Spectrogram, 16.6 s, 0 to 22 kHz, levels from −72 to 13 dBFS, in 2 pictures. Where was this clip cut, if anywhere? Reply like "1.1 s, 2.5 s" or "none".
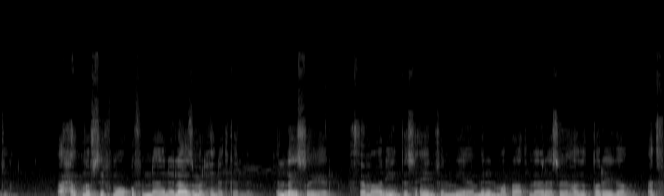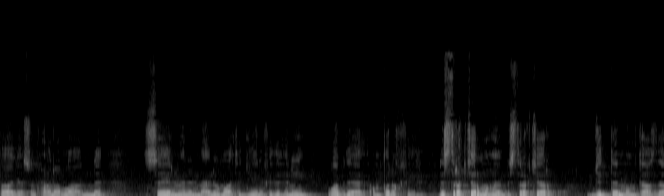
4.3 s, 13.7 s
